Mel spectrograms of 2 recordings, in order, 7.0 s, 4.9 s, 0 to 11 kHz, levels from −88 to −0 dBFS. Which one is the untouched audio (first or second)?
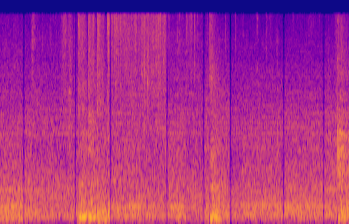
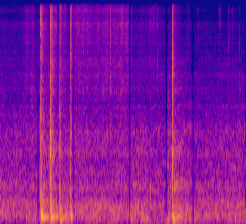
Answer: first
